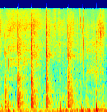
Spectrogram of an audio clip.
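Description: Chalk writing on a blackboard: a quick, irregular run of sharp taps and short scrapes, with a louder tap near the end.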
